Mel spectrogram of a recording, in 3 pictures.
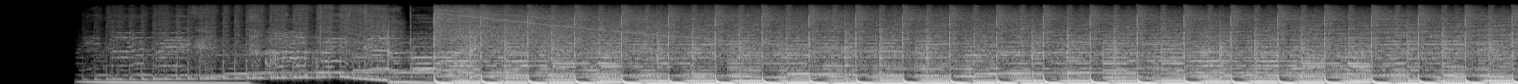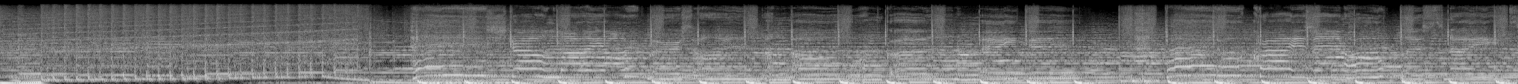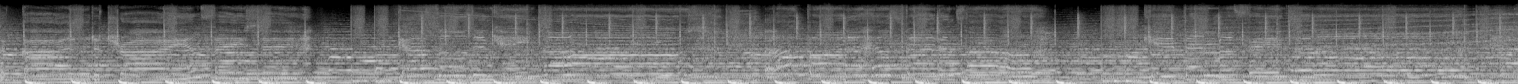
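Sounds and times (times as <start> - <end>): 
progressive music at 128 BPM: 0.8 - 45.5.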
